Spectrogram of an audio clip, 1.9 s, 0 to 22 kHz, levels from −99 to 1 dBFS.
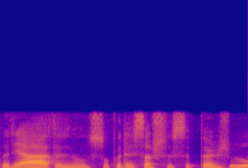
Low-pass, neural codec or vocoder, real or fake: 7.2 kHz; codec, 16 kHz, 0.5 kbps, FunCodec, trained on Chinese and English, 25 frames a second; fake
